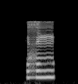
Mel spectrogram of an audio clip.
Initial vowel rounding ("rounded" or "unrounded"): unrounded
